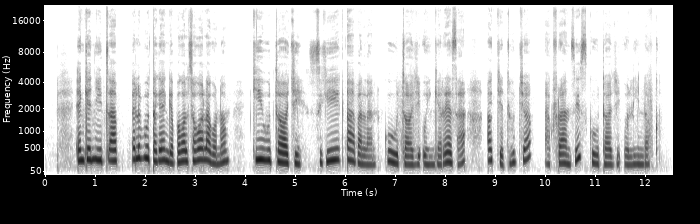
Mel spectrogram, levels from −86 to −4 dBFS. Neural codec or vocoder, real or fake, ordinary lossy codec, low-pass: none; real; none; none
